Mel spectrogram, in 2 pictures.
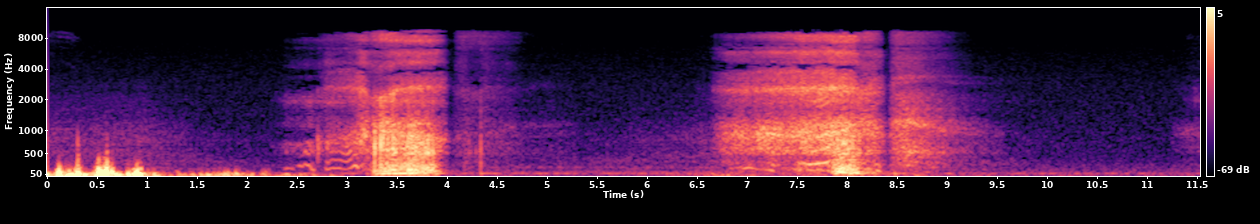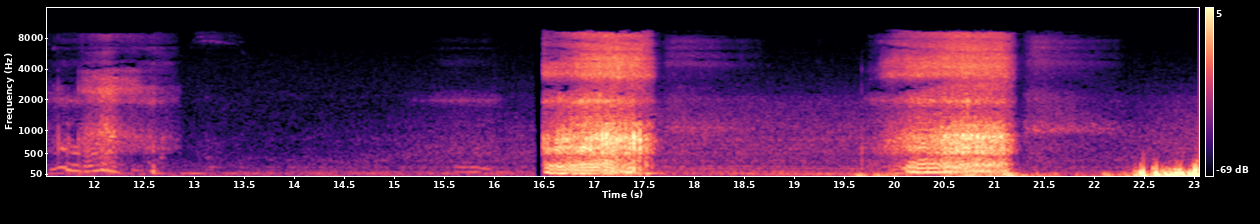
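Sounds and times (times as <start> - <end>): person snoring: 2.3 - 4.5, 6.6 - 9.3, 11.4 - 12.9, 15.4 - 18.2, 19.7 - 22.0.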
